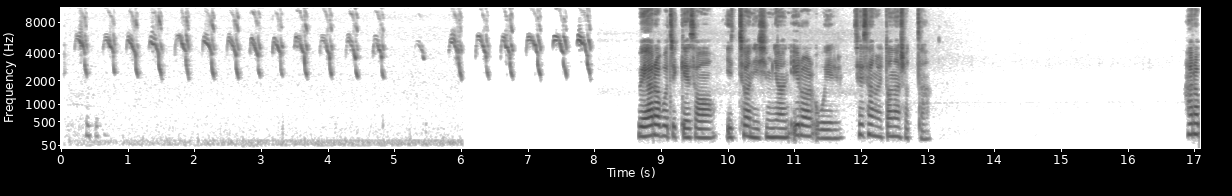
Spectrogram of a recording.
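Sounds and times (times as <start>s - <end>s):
bird chirping: 0.1s - 8.1s.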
